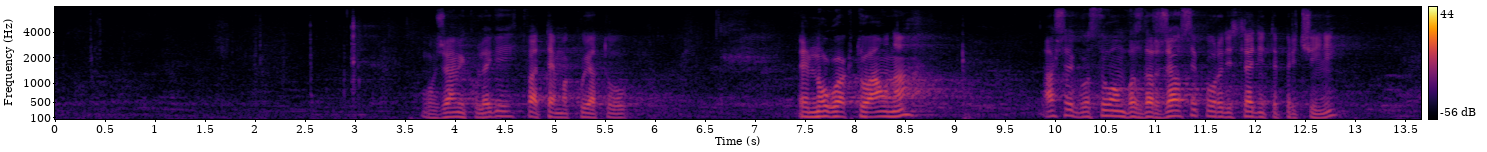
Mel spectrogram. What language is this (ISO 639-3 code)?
bul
